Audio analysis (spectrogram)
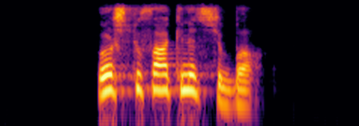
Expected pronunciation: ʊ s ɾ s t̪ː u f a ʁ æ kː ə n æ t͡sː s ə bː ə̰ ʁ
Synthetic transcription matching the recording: ʊ ɾ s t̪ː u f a ʁ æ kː ə n æ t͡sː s ə bː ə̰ ʁ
